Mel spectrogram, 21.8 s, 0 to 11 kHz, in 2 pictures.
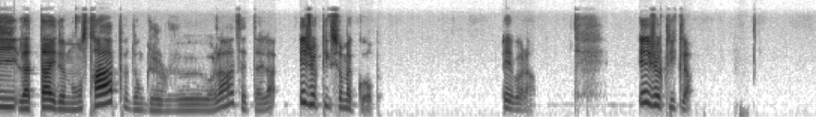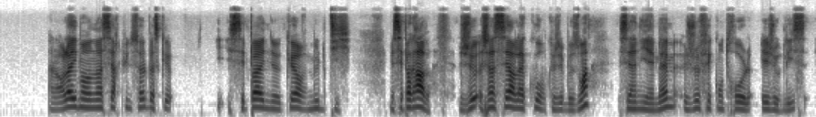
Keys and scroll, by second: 0.9 s.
